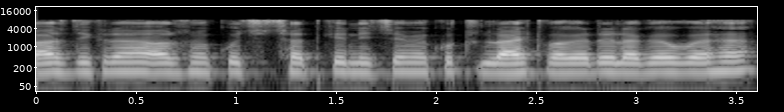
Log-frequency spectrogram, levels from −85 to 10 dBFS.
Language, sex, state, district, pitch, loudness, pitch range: Hindi, male, Haryana, Charkhi Dadri, 150 Hz, -18 LUFS, 145-155 Hz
